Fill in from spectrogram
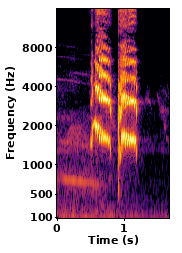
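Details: Young parrot uttering two loud, rich harmonic squawks in quick succession, each about a third of a second long, in a quiet room.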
